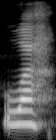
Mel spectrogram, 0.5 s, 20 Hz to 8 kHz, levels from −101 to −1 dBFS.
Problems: none marked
